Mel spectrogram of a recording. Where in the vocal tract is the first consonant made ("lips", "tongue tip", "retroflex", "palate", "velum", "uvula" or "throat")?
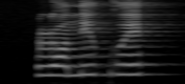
retroflex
